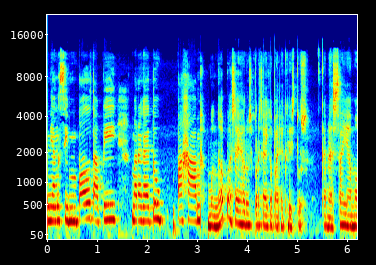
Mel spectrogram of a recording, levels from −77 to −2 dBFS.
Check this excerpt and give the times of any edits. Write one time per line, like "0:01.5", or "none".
0:03.1

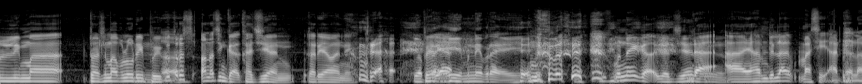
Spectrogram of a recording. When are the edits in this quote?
none

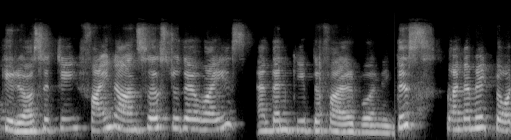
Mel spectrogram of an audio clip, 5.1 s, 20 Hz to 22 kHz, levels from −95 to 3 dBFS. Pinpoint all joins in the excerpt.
0:03.9

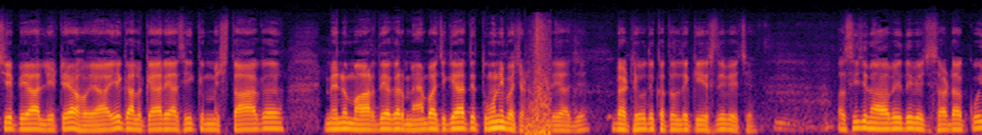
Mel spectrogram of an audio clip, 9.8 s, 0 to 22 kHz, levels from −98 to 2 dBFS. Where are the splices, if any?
0:05.5

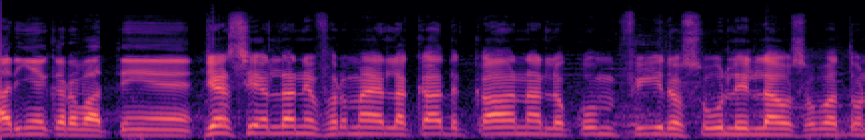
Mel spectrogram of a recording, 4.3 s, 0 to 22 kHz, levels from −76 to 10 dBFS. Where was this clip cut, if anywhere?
0:00.9

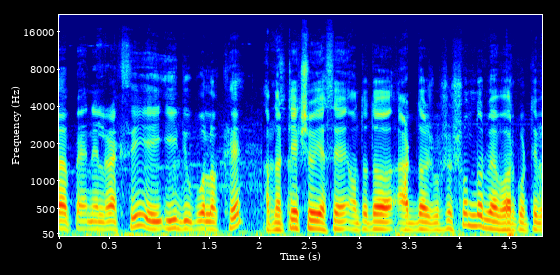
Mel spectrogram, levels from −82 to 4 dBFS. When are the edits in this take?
0:02.0

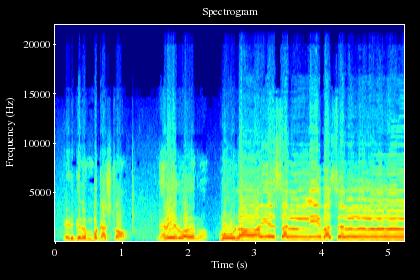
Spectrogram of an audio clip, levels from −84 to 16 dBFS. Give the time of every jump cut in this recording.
0:02.3

